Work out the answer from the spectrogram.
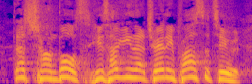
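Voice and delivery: high, loud, laughing mock shock; scandalized gossip. Conference Christians spotting him with a prostitute, loud laughing mock shock. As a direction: gasp it like catching him in scandal.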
